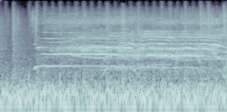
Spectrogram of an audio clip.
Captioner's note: shouting; music climaxes and fades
